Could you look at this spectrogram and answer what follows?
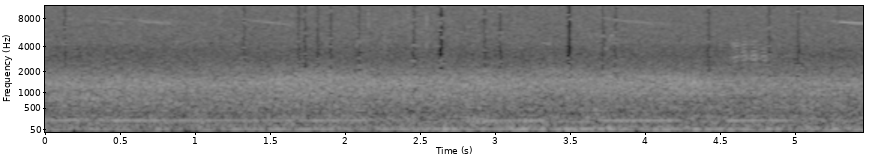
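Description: Steady outdoor wind noise rumbling on the microphone, with a faint low hum that comes and goes.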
